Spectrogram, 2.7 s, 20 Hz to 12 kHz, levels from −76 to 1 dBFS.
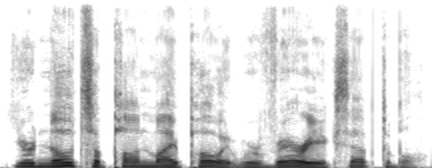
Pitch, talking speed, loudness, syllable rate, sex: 155 Hz, 175 wpm, -16 LUFS, 5.9 syllables/s, male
